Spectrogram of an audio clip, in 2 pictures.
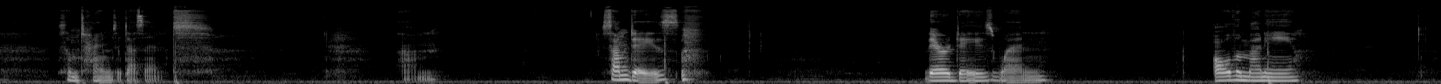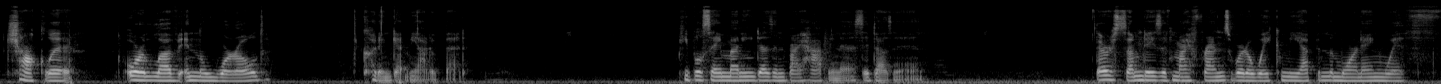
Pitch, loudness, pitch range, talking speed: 120 Hz, -28 LUFS, 115-170 Hz, 100 wpm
